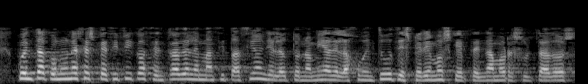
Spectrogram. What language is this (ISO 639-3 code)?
spa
